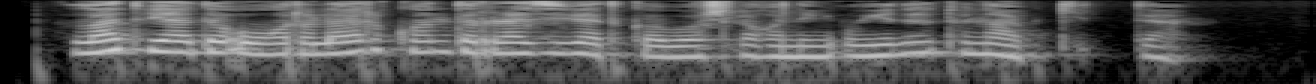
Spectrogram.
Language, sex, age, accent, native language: Uzbek, female, 19-29, Navoiy, Uzbek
